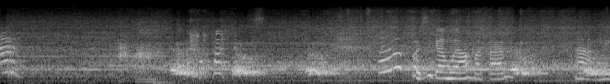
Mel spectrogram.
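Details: Pit Bull puppies fussing while being dried with a hair dryer. Several high, wavering whines and short rising yelps come in bursts over the dryer's steady hum, and a woman talks between them.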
